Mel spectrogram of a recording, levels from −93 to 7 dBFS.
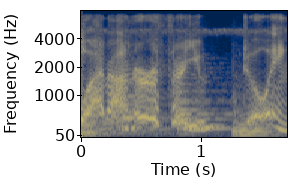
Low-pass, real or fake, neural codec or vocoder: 7.2 kHz; real; none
